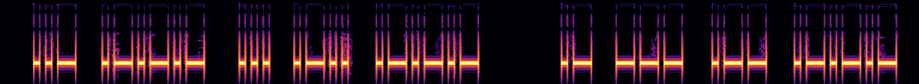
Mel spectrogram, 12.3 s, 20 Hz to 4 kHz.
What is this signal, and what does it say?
Morse code, heard as a keyed tone, about 15 wpm, spaced as for 12 wpm, 600 Hz. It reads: U.SL. AOW.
